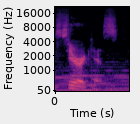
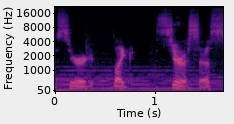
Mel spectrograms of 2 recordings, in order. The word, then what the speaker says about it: Syracuse: He keeps referencing Syracuse. Also, thank God for him saying it out loud, so now I know it's Syracuse instead of Syracis, or it just, I know for sure how it is pronounced officially.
